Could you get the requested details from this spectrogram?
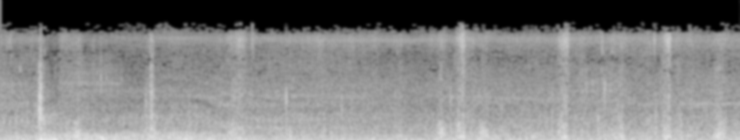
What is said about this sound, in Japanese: これから車を降りまして、さあ私もドキドキですね。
